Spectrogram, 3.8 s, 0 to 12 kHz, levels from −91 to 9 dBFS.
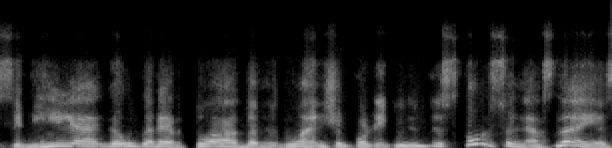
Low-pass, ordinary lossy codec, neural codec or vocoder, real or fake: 7.2 kHz; Opus, 24 kbps; codec, 16 kHz, 2 kbps, FreqCodec, smaller model; fake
